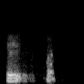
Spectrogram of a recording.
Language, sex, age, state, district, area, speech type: Sindhi, male, 45-60, Maharashtra, Mumbai Suburban, urban, conversation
